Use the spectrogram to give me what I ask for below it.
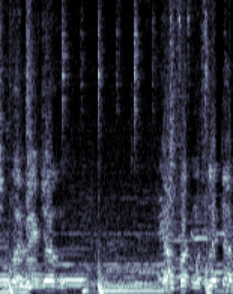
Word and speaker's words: MacJovi: MacJovi.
